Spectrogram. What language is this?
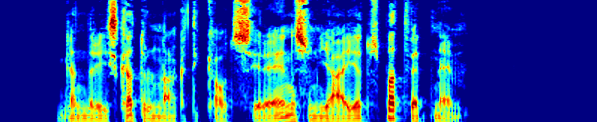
Latvian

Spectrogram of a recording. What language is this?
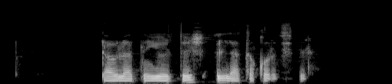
Uzbek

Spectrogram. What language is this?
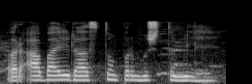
Urdu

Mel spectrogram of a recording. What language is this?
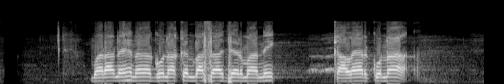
Sundanese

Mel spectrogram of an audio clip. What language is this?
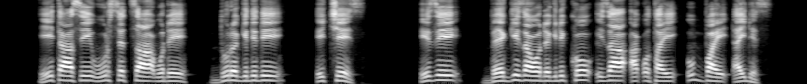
Gamo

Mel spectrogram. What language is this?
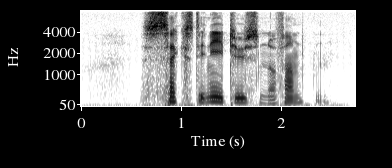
Norwegian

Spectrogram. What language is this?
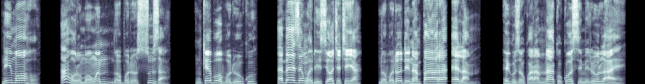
Igbo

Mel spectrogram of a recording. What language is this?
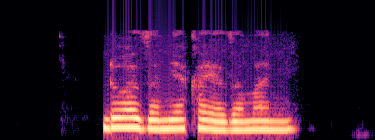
Swahili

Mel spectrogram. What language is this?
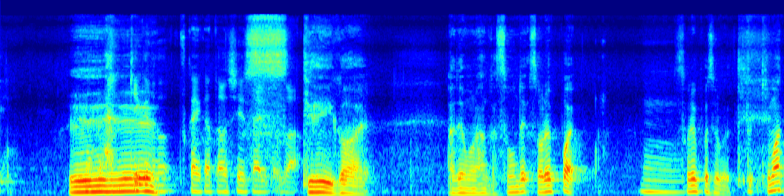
Japanese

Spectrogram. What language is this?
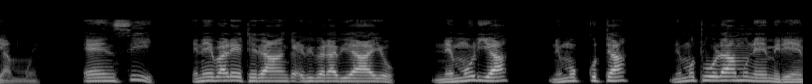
Ganda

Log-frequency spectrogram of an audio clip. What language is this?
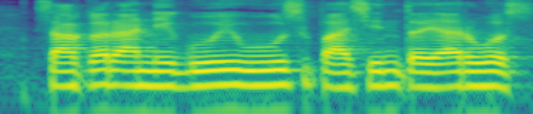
Marathi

